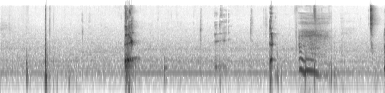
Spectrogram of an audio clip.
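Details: A child making several short burps and one longer rumbling belch in a quiet room with faint music, recorded on an iPad; the child had just run and had hiccups; burping.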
